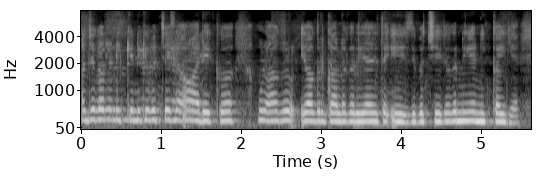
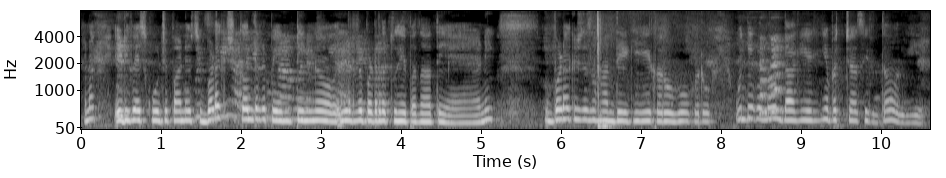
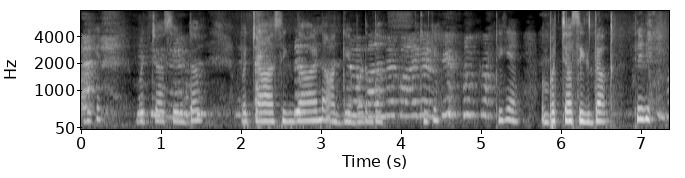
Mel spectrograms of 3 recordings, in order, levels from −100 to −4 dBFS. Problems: none marked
